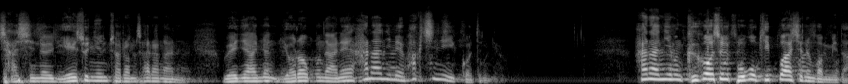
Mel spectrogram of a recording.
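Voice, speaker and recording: Fairly high male voice, its pitch swinging very widely. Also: moderate pace. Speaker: guest preacher. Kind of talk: sermon. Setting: church with congregation.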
